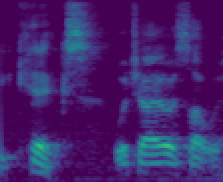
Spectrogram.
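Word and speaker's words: Qix: coming around at you i believe the technical way to pronounce this is supposed to be kicks which i always thought was strange i'm calling it quicks if you go slower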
